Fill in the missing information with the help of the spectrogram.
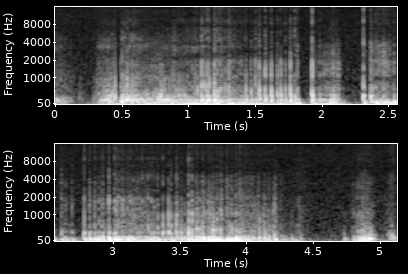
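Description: A fingertip scratches the fabric side of a black baseball cap with stitched fabric rows. The rough, rasping scrapes are heavy in low, rumbling tones, with short gaps between bursts of scratching.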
